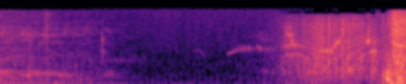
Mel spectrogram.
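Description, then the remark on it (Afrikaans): Soft, low cooing of doves, faint and repetitive, over a hushed outdoor background that swells into rustling noise and brief chirps near the end. “Die ewige duiwe.”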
